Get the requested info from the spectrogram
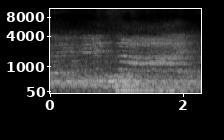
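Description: Choir singing held notes, with a low bass part coming in about a second in.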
